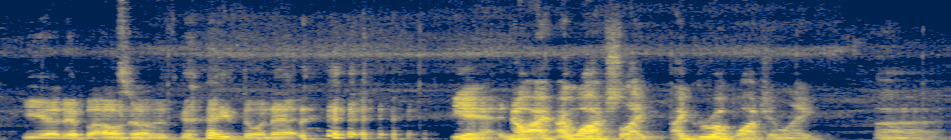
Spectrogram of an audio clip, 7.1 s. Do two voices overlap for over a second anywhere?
No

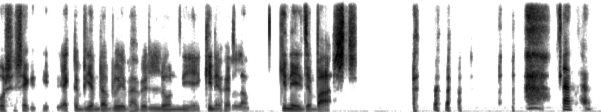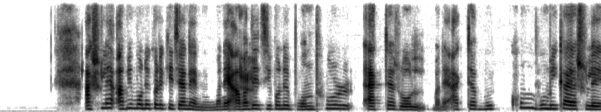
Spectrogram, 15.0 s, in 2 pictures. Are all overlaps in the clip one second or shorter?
Yes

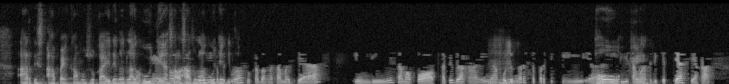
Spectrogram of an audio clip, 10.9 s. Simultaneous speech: Yes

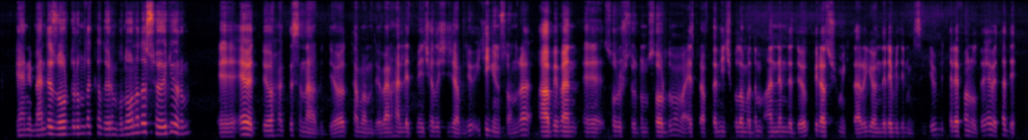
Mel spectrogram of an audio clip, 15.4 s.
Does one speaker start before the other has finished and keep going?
No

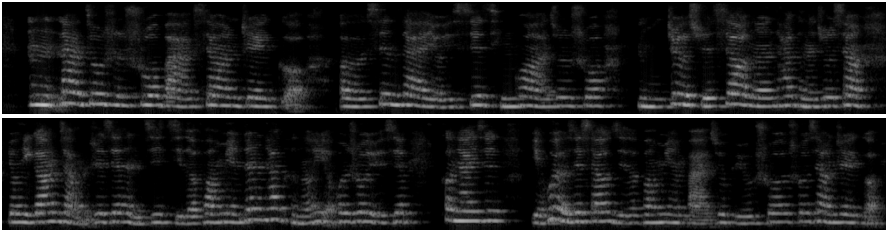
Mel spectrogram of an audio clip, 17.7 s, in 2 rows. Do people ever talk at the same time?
No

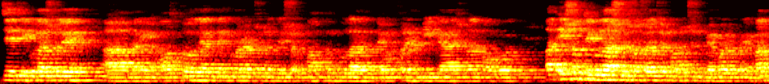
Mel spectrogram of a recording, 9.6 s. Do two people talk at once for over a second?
No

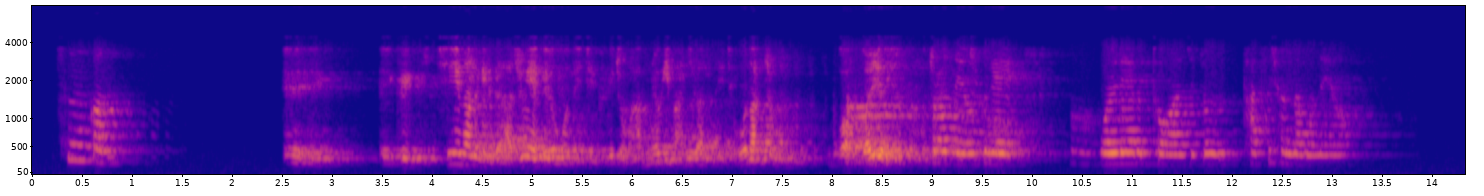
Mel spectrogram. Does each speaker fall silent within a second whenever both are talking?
No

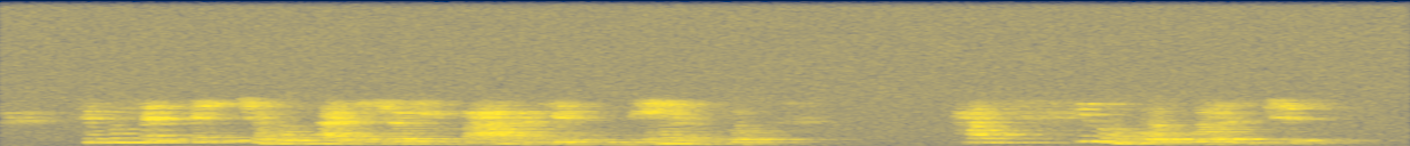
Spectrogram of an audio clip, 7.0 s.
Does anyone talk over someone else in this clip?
No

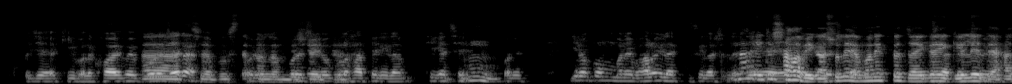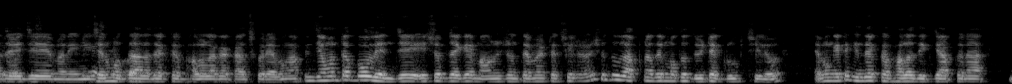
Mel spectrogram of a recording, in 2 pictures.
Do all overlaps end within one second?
No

